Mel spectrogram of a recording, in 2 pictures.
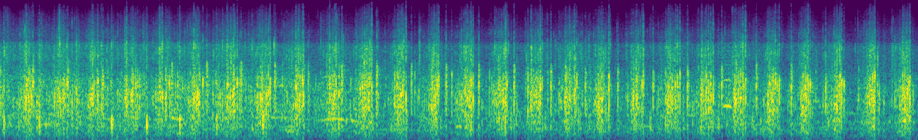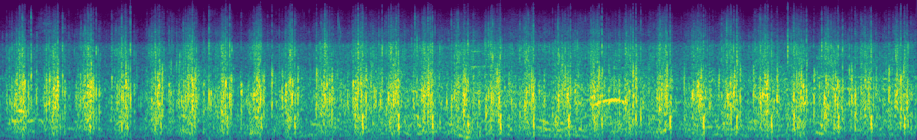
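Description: A large crowd outdoors claps along in a quick, steady rhythm.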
